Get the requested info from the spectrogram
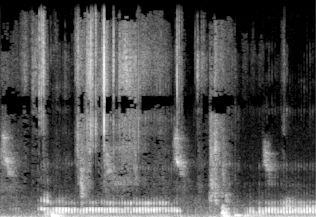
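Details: Orange tabby cat at play with a grass blade, purring with pleasure; one sustained pulsed purr phase of under two seconds, then a quieter one, broken by a sharp thump and soft rustles.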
